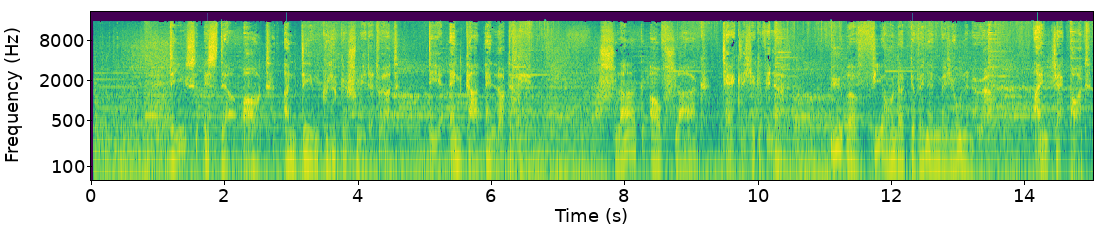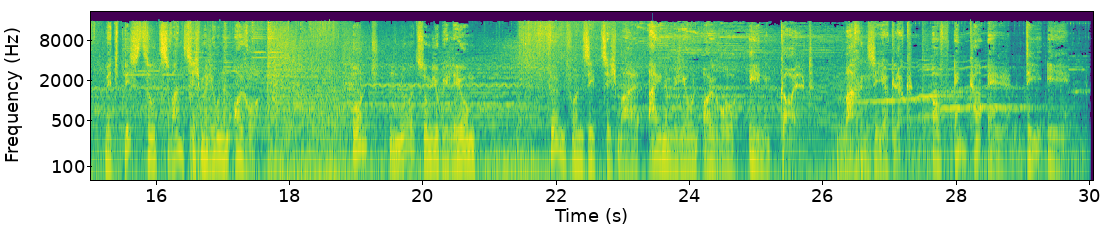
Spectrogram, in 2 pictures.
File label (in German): Hoerprobe Werbung; NKL; Episch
